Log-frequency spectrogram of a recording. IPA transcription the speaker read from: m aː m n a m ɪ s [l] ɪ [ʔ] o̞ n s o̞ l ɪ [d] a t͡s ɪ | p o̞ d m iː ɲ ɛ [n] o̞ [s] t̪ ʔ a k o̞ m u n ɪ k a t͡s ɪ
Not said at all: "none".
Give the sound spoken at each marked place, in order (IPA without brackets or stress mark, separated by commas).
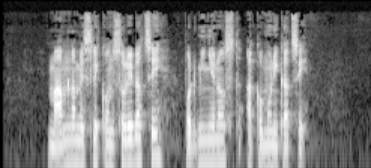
l, k, d, n, s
